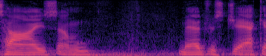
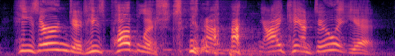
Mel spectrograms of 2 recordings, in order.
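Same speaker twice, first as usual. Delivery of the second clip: excited laughing quip; 12 semitones higher, 13 dB louder than usual. Retold or imitated. Joking punchline at party.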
